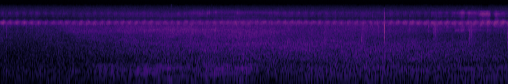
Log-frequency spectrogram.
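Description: Insects trilling steadily in a high, rapidly pulsing chorus over a broad background hiss. A low hum rises from about two seconds in and fades by five, and there is one sharp click near the end.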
